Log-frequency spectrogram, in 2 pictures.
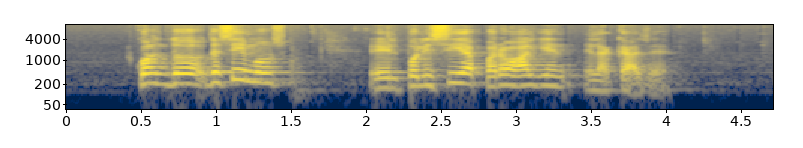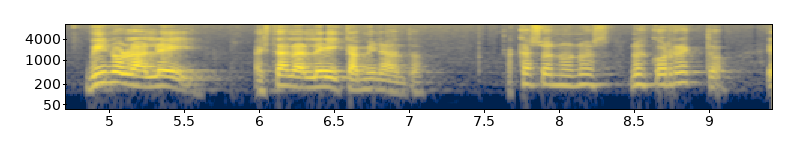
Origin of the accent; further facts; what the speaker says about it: Argentina; Años atrás, en Argentina, en mi país, hubo una crisis económica tal que hubo que devaluar el dinero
